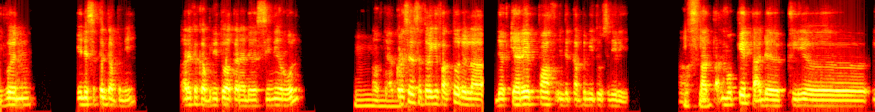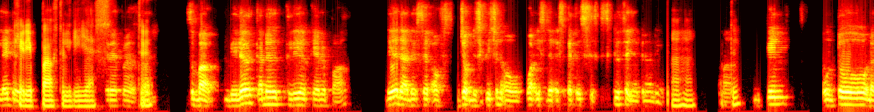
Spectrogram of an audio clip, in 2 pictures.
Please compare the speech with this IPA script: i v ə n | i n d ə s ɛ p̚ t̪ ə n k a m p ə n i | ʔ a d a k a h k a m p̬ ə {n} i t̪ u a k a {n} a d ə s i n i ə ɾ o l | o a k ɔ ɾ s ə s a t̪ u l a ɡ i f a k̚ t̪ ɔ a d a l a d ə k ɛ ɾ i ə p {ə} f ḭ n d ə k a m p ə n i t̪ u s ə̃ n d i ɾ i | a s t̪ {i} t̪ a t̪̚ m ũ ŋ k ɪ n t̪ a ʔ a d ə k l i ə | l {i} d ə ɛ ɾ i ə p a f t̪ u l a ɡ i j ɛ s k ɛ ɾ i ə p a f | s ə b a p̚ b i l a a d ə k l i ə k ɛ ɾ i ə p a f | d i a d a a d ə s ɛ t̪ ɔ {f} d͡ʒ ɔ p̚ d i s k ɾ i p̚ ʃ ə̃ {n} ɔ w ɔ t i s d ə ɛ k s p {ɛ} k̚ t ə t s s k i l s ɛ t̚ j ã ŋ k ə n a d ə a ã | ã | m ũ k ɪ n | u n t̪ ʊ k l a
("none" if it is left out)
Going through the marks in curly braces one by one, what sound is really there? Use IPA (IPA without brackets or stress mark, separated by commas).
n, n, a, a, ɛ, f, n, ɛ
